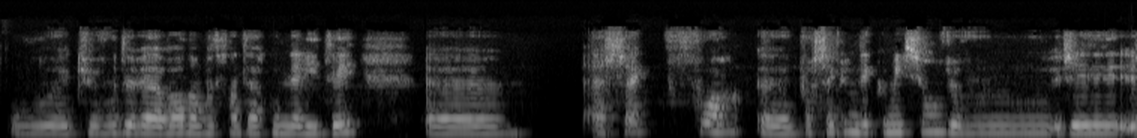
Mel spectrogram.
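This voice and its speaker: A woman with a mellow, relaxed voice gives an instructional online presentation. Her intonation stays quite flat and even. She speaks straight to her listeners in a teaching tone, often pausing on fillers as she searches for the next phrase. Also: mid-range voice. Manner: hesitant, halting delivery with frequent filled pauses; didactic, addresses listeners directly. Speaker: webinar presenter on local government law. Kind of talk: explanatory webinar presentation from slides.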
